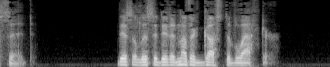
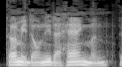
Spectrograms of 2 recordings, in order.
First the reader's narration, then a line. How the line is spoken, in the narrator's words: Fisher said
